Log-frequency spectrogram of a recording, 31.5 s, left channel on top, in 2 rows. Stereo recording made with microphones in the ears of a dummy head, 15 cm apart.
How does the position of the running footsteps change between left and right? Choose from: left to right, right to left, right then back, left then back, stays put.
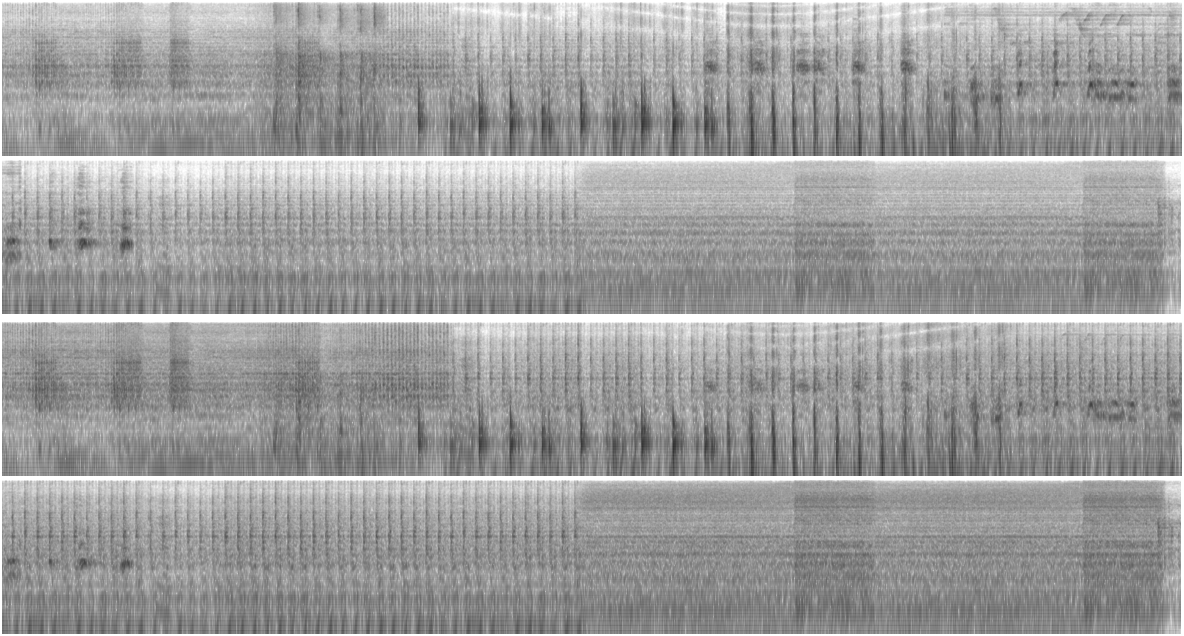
left to right.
